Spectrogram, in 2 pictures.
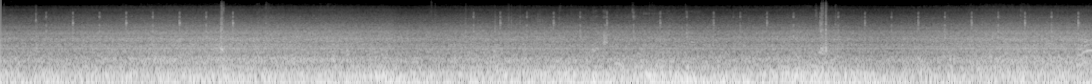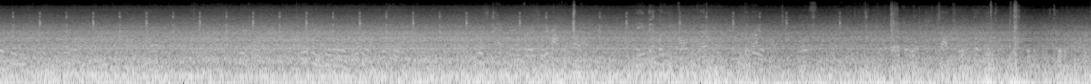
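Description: A car driving in city traffic, heard from inside the cabin: a steady low rumble of engine and road noise.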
